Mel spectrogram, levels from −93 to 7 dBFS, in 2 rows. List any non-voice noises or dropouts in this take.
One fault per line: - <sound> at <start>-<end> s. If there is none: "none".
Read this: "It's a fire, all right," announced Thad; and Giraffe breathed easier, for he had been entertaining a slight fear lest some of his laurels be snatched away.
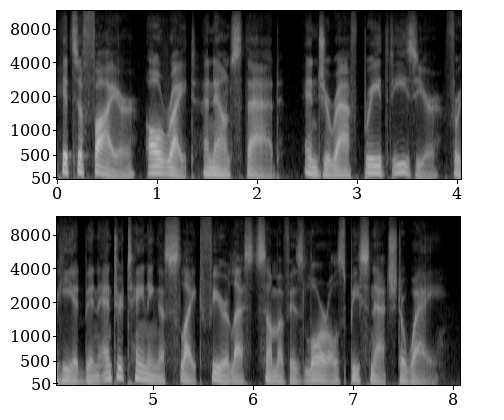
none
